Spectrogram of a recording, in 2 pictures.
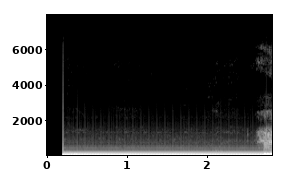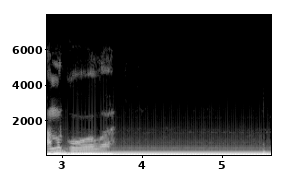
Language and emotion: Russian, neutral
